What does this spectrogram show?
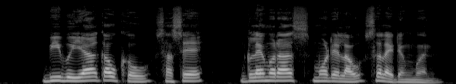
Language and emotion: Bodo, neutral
